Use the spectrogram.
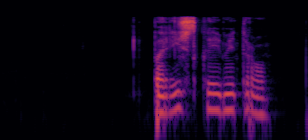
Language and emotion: Russian, neutral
